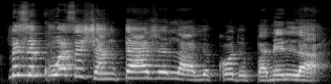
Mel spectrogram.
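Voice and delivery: high, loud indignant complaint. Real, not acted. Streamer protesting to viewers about Pamela, loud and indignant. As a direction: protest loudly at the blackmail.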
